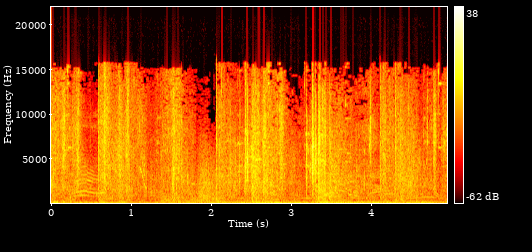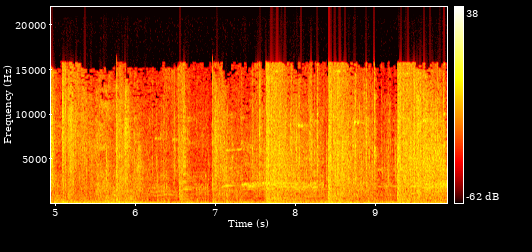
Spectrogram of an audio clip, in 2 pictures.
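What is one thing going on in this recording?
Horses gallop over the ground.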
